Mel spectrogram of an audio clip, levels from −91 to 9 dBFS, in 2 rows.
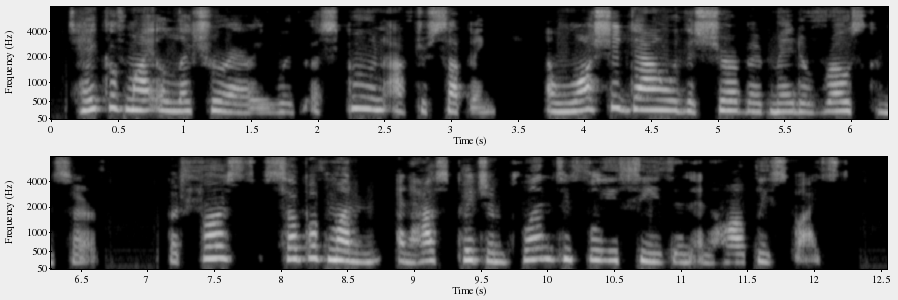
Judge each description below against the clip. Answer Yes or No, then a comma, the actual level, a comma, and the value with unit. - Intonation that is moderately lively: Yes, average, 3.8 semitones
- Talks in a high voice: Yes, very high, 250 Hz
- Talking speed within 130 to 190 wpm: Yes, average, 160 wpm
